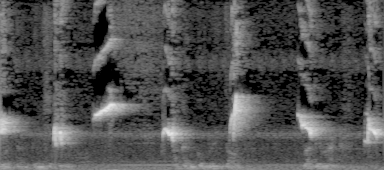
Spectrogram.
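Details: Lesser green leafbird in full song, spreading its wings, giving bright slurred whistles roughly every half second, some rising then dropping, over a faint low background murmur.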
